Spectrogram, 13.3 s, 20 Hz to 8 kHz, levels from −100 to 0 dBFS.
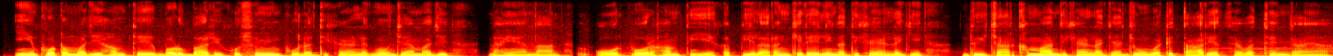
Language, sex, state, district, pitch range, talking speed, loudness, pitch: Hindi, male, Uttarakhand, Uttarkashi, 100-105 Hz, 165 wpm, -20 LUFS, 100 Hz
